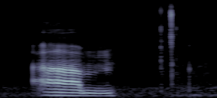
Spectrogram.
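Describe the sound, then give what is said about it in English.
A computer mouse clicks twice, sharp and crisp, just after a short hummed vocal sound, with quiet between them. “I'm sorry, I'm using my mouse today. I usually use a trackpad, so it's a little silent and you don't hear me clicking, but the battery's dead and I have to buy more batteries. So I apologize, everybody listening, if you hear the mouse click.”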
